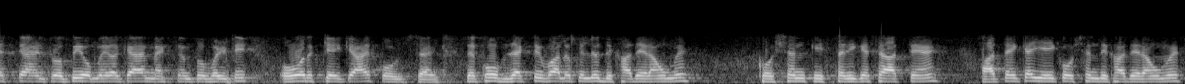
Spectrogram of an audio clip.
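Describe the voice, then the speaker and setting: A man's voice: medium pitch, flat delivery, normal speed, slight background noise. A young man teaching physics at a whiteboard, explaining step by step and asking his students questions. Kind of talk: whiteboard lecture. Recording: tinny phone-like lo-fi sound.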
